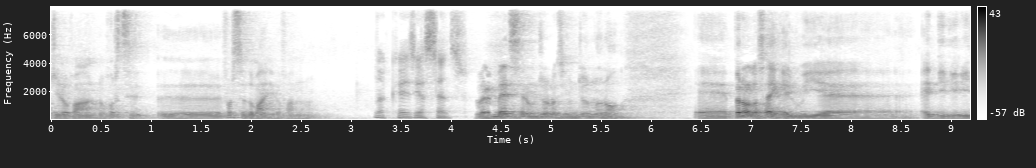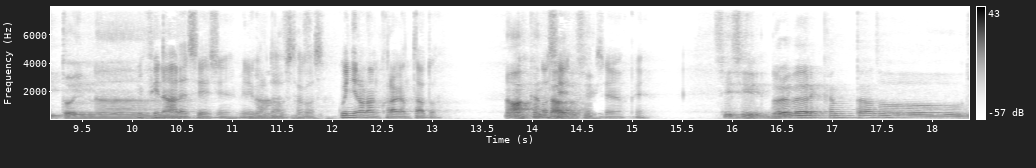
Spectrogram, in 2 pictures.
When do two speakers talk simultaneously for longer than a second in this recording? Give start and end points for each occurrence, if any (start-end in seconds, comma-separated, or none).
10.1-11.9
